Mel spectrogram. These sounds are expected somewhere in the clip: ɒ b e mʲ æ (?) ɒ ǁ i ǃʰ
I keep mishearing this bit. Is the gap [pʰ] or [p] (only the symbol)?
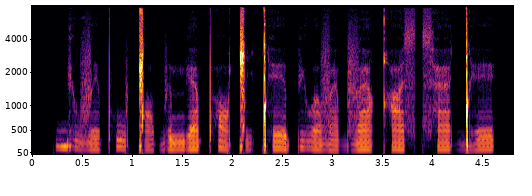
pʰ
